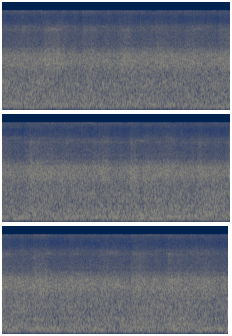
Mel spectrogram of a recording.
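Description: MEMU electric passenger train running at speed over a steel truss bridge: a loud, steady rumble of wheels on rails.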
